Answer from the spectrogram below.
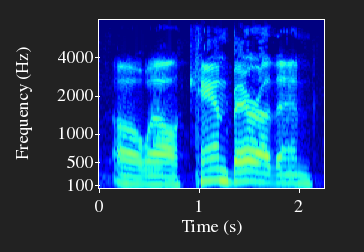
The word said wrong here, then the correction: Canberra: Well, how do you say it? – Canberra. – The capital of Australia. – It's a capital of Australia. – Because if you get it wrong, people make fun of you. The way to deal with it is like, no, sorry, dude, you're saying it wrong. The way to say it is Canberra.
